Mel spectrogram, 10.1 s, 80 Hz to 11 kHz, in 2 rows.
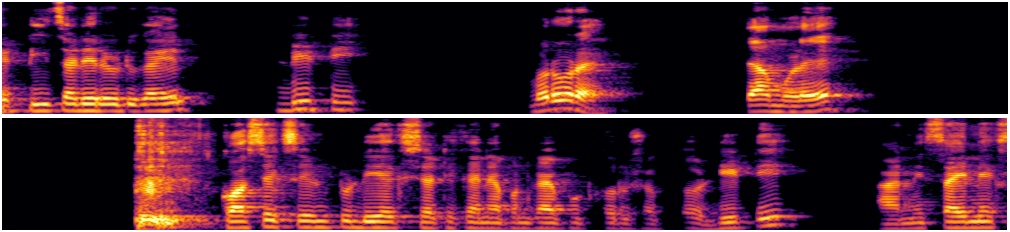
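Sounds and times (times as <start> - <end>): man speaking: 6.0 - 10.0.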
